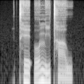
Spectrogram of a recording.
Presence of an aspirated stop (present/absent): present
